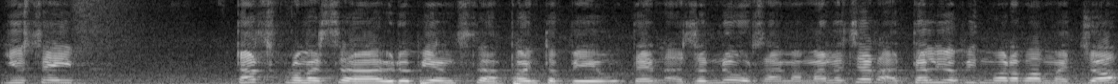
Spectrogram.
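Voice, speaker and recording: This man speaks with a non-native accent at a high pitch, his intonation fairly even, over noticeable background noise. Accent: foreign. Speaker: nurse and activist. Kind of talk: rally speech. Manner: impassioned; halting, repeats words.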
